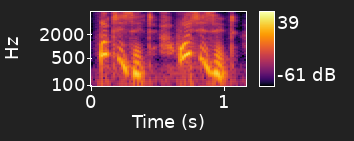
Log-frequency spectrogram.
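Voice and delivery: high, thin doll's worried question; small doll voice. Acted. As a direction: ask it in a tiny doll's voice. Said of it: "asked Birdie".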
